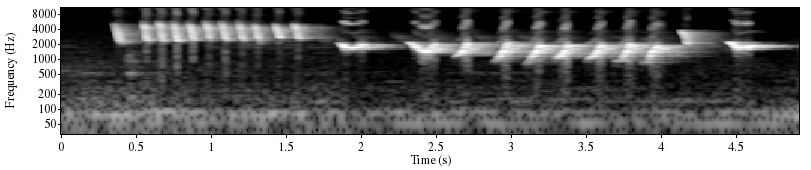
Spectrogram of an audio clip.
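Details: White-rumped shama singing to trigger song in other birds: a fast series of about ten high buzzy pulses, a level whistle, then a run of rising slurred notes and a closing higher whistle.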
